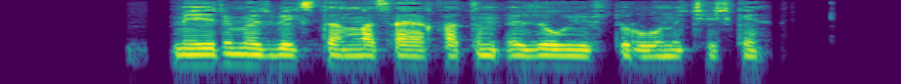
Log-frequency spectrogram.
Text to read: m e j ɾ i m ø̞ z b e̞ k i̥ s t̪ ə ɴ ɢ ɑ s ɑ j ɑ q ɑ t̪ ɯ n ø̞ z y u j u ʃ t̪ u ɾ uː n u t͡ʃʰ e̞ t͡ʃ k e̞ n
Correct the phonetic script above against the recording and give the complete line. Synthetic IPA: m e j ɾ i m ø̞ z b e̞ k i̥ s t̪ ɑ ɴ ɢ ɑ s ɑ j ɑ q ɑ t̪ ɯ n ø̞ z y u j u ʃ t̪ u ɾ uː n u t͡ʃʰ e̞ t͡ʃ k e̞ n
